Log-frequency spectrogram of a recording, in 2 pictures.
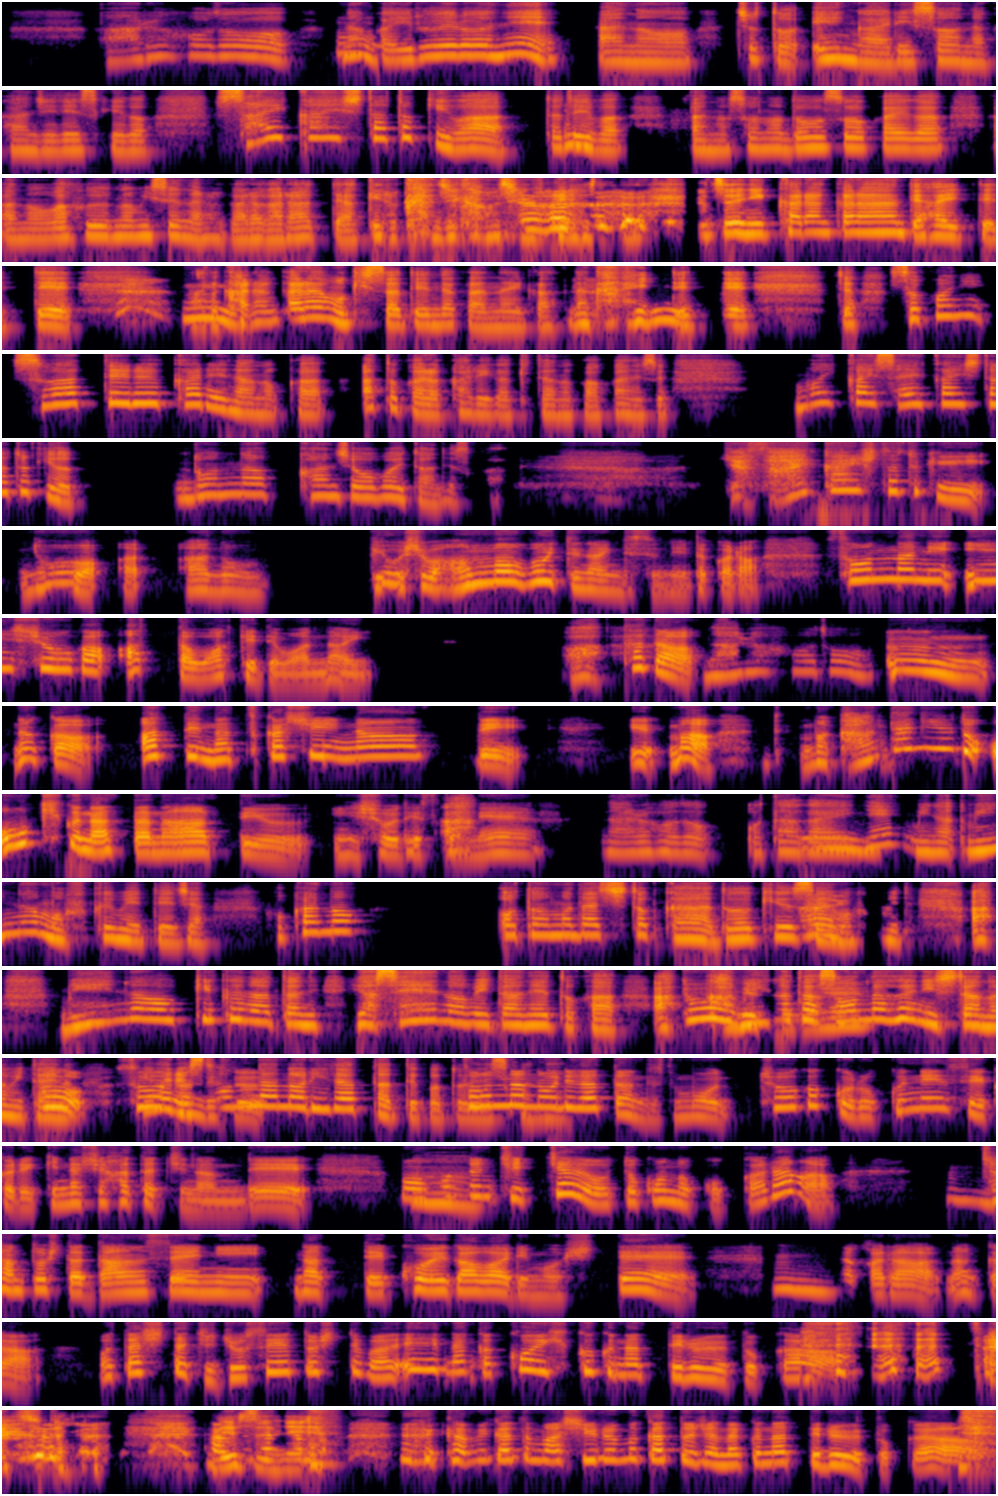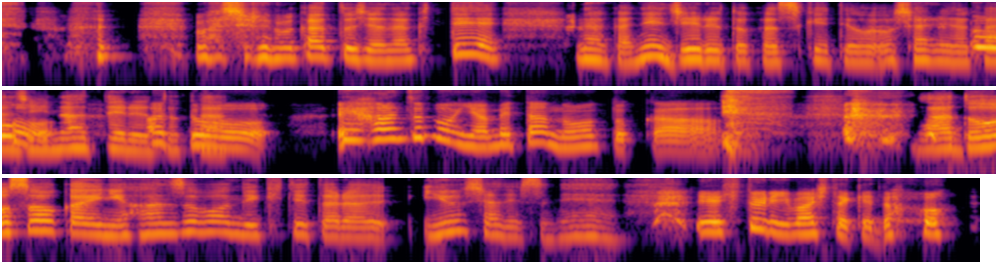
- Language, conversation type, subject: Japanese, podcast, 偶然の出会いから始まった友情や恋のエピソードはありますか？
- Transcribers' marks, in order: laughing while speaking: "感じかもしれないですけど"; laugh; laughing while speaking: "中入ってって"; laugh; chuckle; chuckle; other background noise; chuckle; tapping; chuckle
